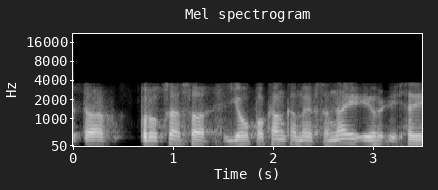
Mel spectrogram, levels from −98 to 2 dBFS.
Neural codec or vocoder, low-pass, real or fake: codec, 16 kHz in and 24 kHz out, 0.9 kbps, LongCat-Audio-Codec, four codebook decoder; 3.6 kHz; fake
